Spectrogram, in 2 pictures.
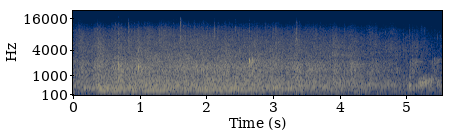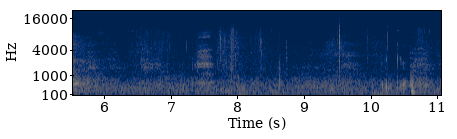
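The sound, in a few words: audience applause at an award ceremony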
